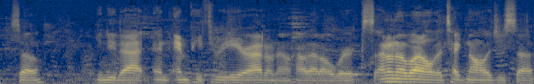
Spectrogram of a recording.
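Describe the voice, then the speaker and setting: Over music in the background, a man talks fairly quickly at a fairly low pitch with monotone, flat intonation. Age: 30s. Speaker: punk band guitarist and singer. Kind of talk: casual interview. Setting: live music venue.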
